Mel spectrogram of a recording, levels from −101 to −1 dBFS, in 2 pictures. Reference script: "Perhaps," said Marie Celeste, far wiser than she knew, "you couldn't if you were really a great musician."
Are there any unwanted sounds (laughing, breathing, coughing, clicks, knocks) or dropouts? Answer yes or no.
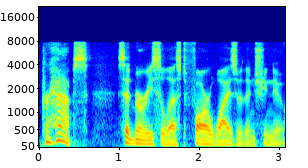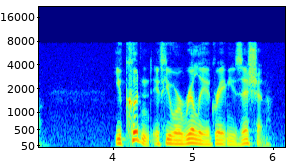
no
